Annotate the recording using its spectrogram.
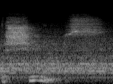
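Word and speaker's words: eschew: lactose so it deliberately avoids lactose and it's pronounced isues and it looks like ASU e s c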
